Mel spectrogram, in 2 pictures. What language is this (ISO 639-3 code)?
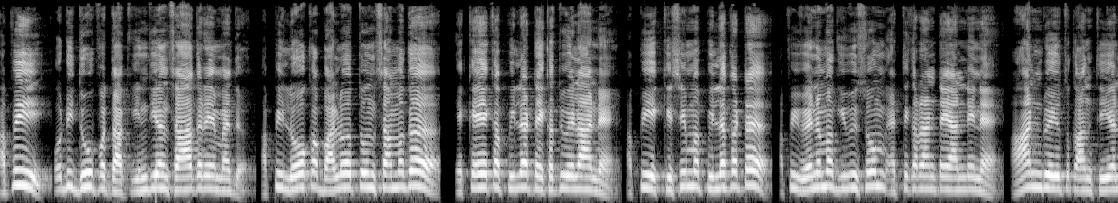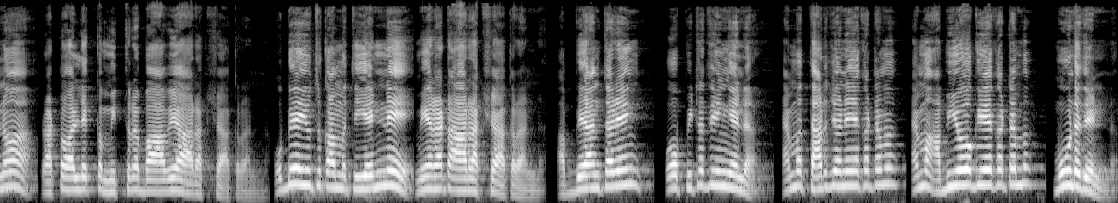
ara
